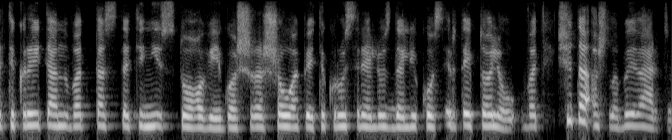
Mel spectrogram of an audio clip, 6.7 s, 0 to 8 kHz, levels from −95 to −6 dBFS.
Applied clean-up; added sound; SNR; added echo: none; none; none; none.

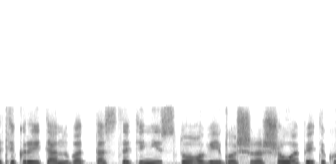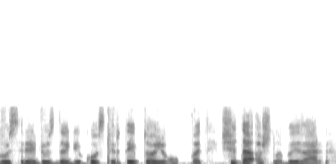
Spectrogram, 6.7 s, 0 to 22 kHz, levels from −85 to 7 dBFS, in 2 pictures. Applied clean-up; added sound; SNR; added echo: neural diffusion model UNIVERSE++.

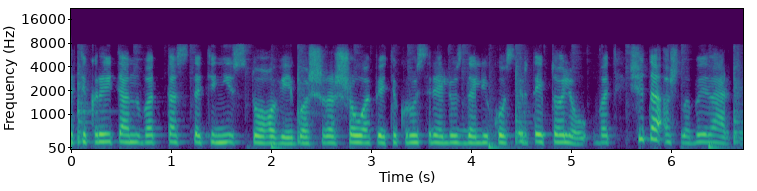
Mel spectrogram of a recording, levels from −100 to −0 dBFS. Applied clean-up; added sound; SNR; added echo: none; Drum / Drum kit; 19 dB; none.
